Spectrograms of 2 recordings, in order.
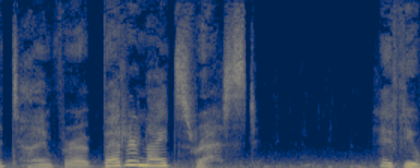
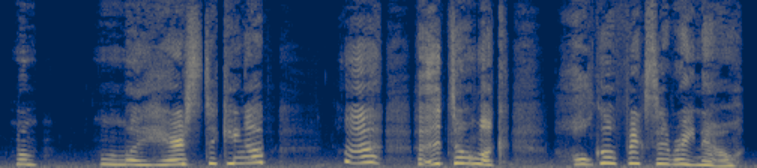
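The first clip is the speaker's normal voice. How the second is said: higher, hurried embarrassed stammer; flustered; 7 semitones higher than usual. Acted. Dancer caught with bed hair by a friend, flustered. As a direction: caught off guard, scramble to hide it.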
